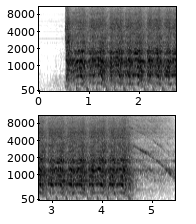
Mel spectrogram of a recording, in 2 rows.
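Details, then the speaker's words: Mitsubishi Fuso FG 4P10 diesel, return line pinched, cranking after injector servicing: steady starter cranking about two and a half turns a second for four seconds, never catching; no fuel pressure built, injectors 1 and 3 suspected bypassing fuel. "So, I can't actually see what's going on when I'm in the cab turning the key, but I could see that we didn't develop any fuel pressure."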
